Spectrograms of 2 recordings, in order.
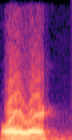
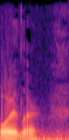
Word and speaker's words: Euler: natural number or yeah oiler let's pronounce Euler it looks like Euler but he pronounced it oiler Euler number so e the letter E is called the natural number or the Euler number the number E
